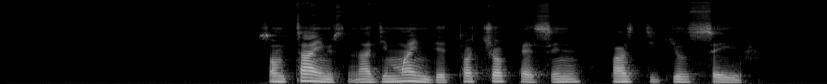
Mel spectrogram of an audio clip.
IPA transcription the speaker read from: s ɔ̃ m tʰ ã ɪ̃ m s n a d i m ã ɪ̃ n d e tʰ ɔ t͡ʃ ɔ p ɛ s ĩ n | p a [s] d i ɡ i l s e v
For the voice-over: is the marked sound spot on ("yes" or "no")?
yes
